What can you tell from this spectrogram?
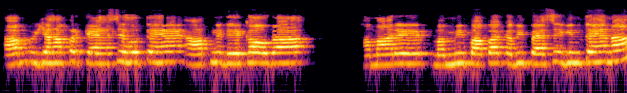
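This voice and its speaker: A woman's voice: high voice, level tone, fairly bright tone, roomy sound, lo-fi sound. A woman teaching an online class for children, patiently explaining step by step and checking often that the kids follow. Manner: patient, explains slowly, asks "ठीक है ना" again and again. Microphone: online video call.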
